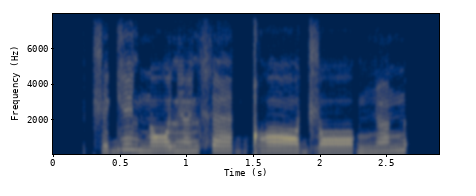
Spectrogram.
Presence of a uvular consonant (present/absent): absent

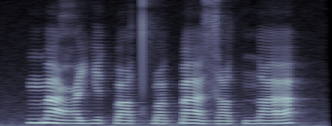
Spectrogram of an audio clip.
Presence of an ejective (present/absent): absent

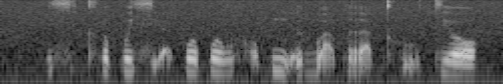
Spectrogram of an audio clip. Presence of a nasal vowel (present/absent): absent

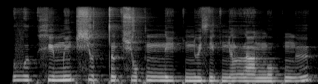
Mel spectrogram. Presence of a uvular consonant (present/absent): absent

